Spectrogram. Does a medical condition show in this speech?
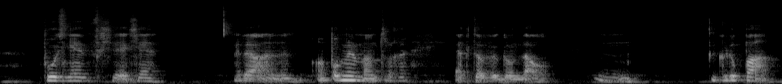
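Yes: cerebral palsy; uses wheelchair.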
